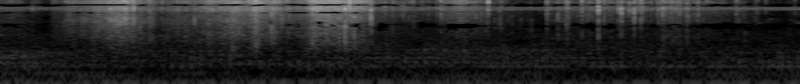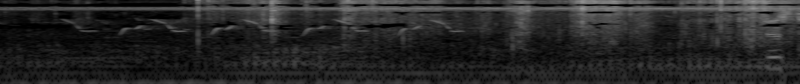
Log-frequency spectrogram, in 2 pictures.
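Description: Footsteps and rustling through brush and leaf litter, with a few faint bird chirps near the middle, over a steady low hum.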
